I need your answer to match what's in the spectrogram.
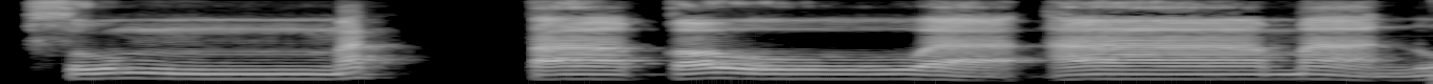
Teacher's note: alif fathah berdiri mad thobii nun dumah wau sukun juga mad thobi'i masing-masing dibaca panjang dua harakat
